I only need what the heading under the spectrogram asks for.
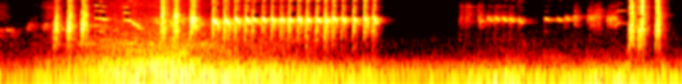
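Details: Grey-cheeked Bulbul lure recording, used to stimulate reluctant birds to sing: a fast, rattling chatter of bright notes, about five per second for two seconds, between sharp harsh bursts and thin whistles.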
